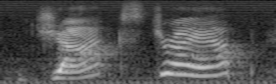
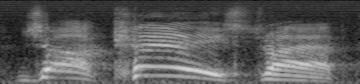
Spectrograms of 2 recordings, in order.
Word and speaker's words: Jacques Strap: And I'm talking with several very well-known sports commentators, Jock Strap, Jim Shorts, and Fanny Chaser. And they have very appropriate but unusual names for sports commentators. My name is French. It is pronounced Jacques Strap, not Jockstrap.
